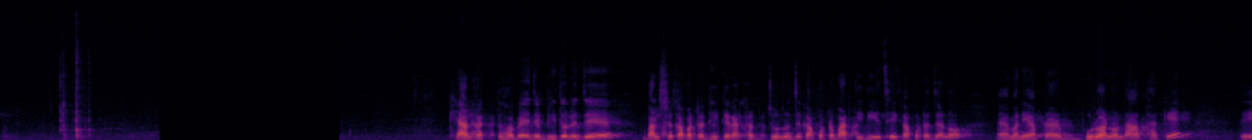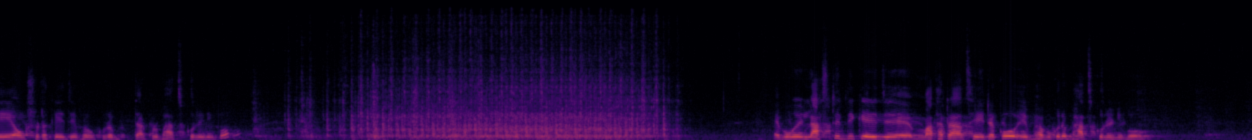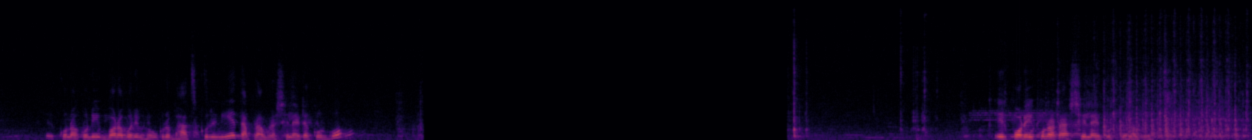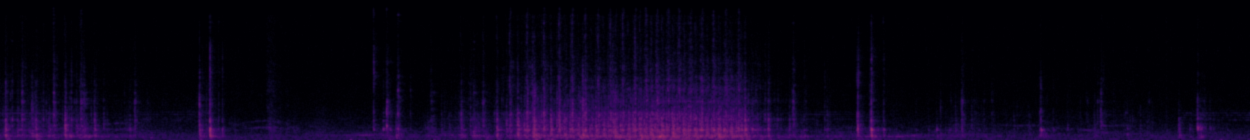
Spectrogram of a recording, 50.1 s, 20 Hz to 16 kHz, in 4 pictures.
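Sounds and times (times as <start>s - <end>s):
sewing machine stitching: 15.0s - 19.4s, 34.1s - 39.8s, 41.4s - 49.9s.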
